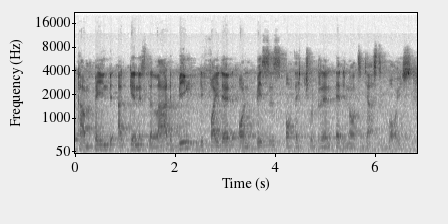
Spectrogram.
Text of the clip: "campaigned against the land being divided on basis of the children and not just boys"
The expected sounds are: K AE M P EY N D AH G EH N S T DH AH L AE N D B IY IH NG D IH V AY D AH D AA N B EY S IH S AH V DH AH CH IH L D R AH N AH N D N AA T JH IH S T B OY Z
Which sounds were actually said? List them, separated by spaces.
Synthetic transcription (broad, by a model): K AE M P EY N D AH G EH N S T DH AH L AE D B IY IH NG D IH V AY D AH D AA N B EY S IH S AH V DH AH CH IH L D R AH N AH N D N AA T JH IH S T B OY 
